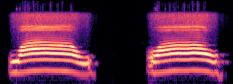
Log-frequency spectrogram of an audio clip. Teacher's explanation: वाव की अदायगी के वक्त दोनों होठों को गोल करना है, बिल्कुल बंद भी नहीं करना। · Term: वाव गैर मद्दा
